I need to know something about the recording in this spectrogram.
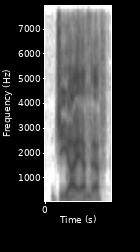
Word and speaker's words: giff: GIFF. Yes, not GIF. It is. Yep. Not GIF.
